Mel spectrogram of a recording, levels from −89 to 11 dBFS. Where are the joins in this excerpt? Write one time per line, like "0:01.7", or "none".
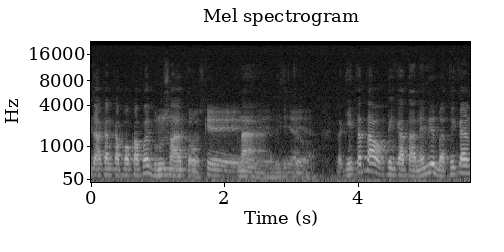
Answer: none

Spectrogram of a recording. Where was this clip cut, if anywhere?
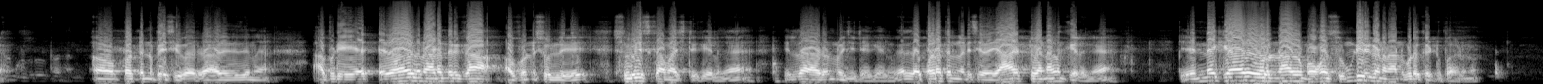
none

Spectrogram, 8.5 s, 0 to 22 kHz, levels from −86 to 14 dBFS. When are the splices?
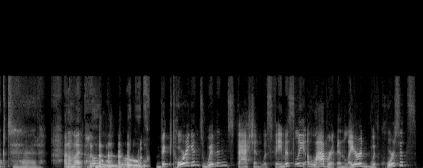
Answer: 0:03.0

